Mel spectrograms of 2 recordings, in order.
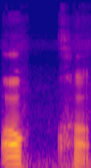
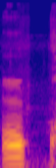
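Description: First: The first vowel sounds like 'o'. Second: The first vowel sounds like 'aw'. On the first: The speaker calls it right. "আমরা বলি অক্ষ" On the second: The speaker calls it wrong. "আমরা কি অক্ষ বলি না"

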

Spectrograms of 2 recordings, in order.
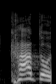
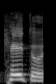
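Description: First: The name is pronounced a non-American way. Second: The name is pronounced the American way. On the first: The speaker calls it right. "Kato is the right way to pronounce" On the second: The speaker calls it wrong. "Kato is American way"

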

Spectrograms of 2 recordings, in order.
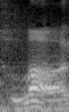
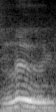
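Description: First: The vowel in the name is an o sound. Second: The vowel in the name is a u sound. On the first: The speaker calls it wrong. "and not Lod, as it's written in our book" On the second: The speaker calls it right. "That's Lud"

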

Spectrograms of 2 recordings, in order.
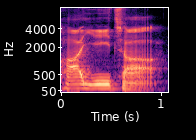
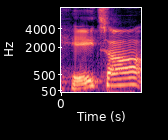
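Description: First: The word is said in three syllables. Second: The word is said in two syllables. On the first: "three syllables" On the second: "two syllables"

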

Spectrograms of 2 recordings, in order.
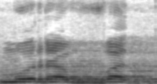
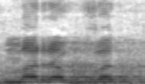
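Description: First: The first vowel is a short 'u'. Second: The first vowel is a short 'a'. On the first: The speaker calls it right. "मीम के ऊपर पेश के साथ जो है वो हम इसको पढ़ेंगे" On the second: The speaker calls it wrong. "मीम के ऊपर ज़बर के साथ पढ़ते हैं"

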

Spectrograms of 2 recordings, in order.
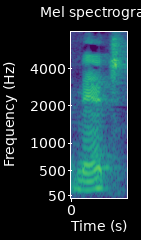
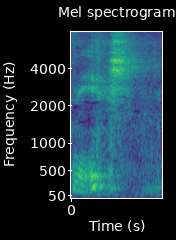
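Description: First: The word is pronounced the American way. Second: The word is pronounced the non-American way. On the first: The speaker calls it wrong. "if you're American, you pronounce it niche, that's wrong" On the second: The speaker calls it right. "It's niche"

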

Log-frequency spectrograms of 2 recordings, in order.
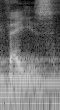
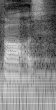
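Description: First: It is said with an American pronunciation. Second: It is said with a British pronunciation. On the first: The speaker calls it wrong. "I got Americanized, and now I say vase" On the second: The speaker calls it right. "I want to go back to saying vase. The British way"

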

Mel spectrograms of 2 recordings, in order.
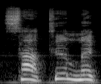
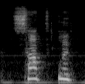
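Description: First: The word is said with three syllables. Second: The word is said with two syllables. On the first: The speaker calls it right. "doğrusu satılık. 3 hece" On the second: The speaker calls it wrong. "Satlık 2 hece"

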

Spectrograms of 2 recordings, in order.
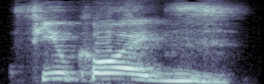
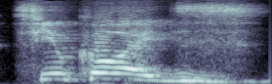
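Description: No difference in how they are said.

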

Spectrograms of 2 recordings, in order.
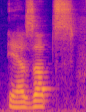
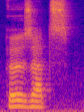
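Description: No difference in how they are said.

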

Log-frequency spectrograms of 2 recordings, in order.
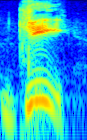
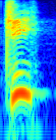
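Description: First: The command is said strongly and emphatically. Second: The command is said softly and lightly. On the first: Turn sharply. "and they'll actually swing harder" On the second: Turn only slightly. "just G. They might just turn a few degrees to the right"

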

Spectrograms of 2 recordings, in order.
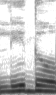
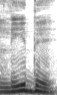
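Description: First: The final d is followed by a full o vowel. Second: The final d has a light downward echo. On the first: The speaker calls it wrong. "অনেকেই লিদো বলে" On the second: The speaker calls it right. "ইয়া লিদে কিন্তু বলতে হবে"

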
